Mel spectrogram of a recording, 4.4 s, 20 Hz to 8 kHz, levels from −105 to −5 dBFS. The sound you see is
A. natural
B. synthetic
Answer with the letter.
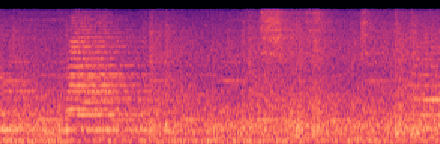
A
